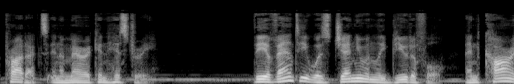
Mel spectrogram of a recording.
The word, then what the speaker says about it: Avanti: The Avanti, pronounced Avanti, Italian for forward, was unlike anything the company had ever built.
